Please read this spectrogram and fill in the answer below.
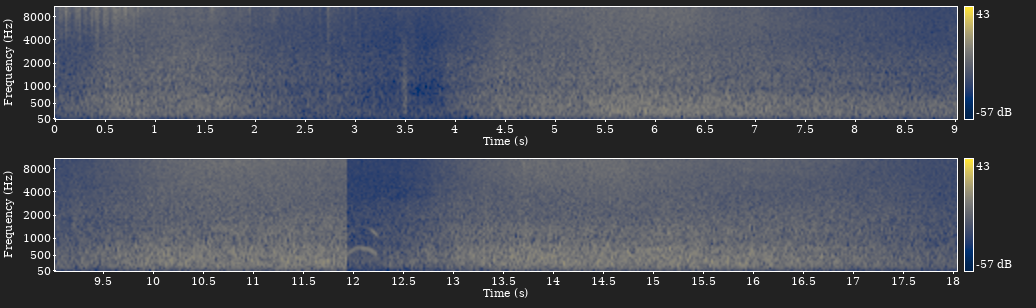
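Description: Surf breaking and washing up a pebble beach, a steady rush that swells and fades every few seconds, with a sudden break about twelve seconds in.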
